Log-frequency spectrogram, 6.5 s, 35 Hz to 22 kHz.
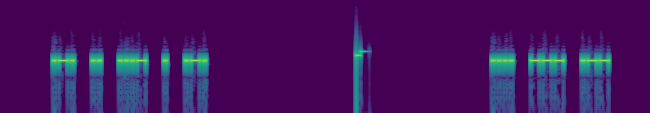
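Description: Fast Morse code at about 40 words per minute with doubled character spacing: a steady mid-pitched tone keyed into quick dots and dashes, in two short bursts separated by a pause broken only by a single click.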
